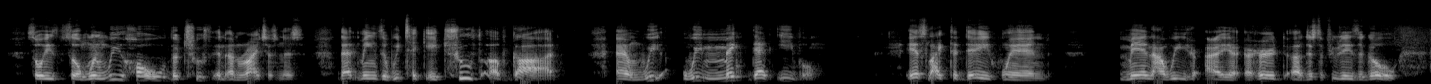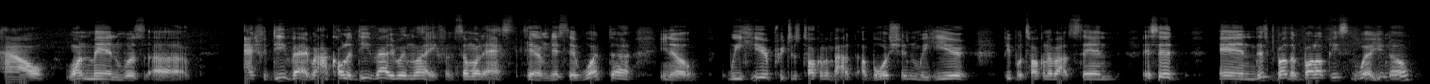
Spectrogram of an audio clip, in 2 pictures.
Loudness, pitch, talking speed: -27 LUFS, 280 Hz, 180 wpm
